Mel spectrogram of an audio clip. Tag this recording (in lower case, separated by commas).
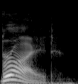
male speech, speech, human voice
